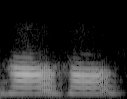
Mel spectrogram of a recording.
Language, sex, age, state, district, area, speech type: Assamese, female, 30-45, Assam, Majuli, urban, conversation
